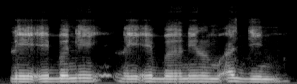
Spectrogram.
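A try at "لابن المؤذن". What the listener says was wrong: Akan tapi ini ibnul ini dia hamzah wasal alifnya. Ketika dia di tengah berarti libnil muadzini.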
